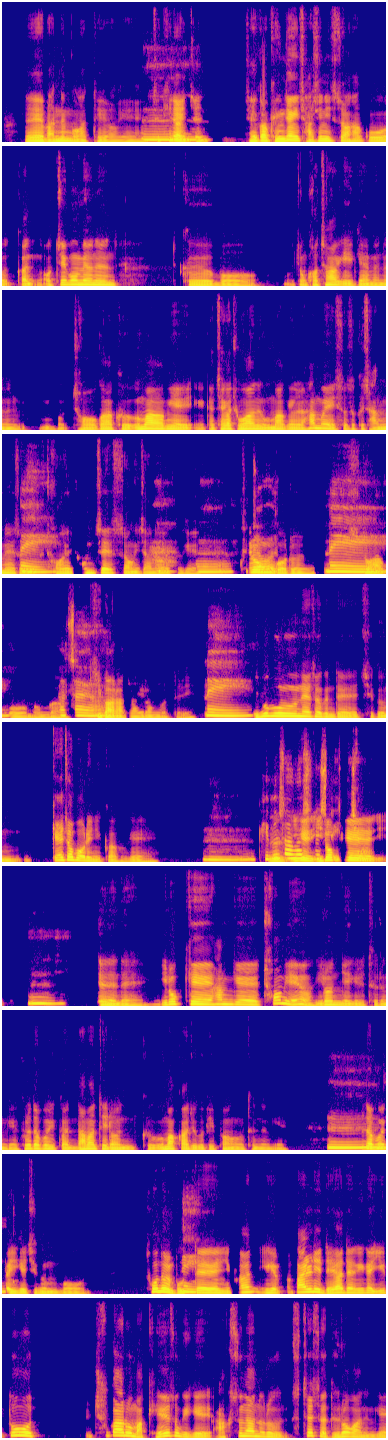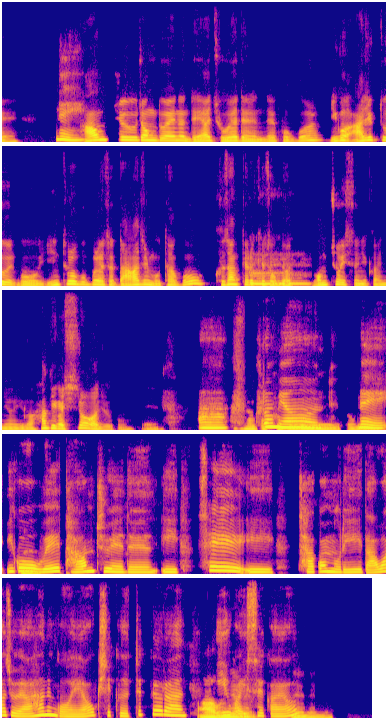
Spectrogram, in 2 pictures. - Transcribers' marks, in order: other background noise; gasp; in English: "intro"
- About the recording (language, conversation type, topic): Korean, advice, 미완성된 작업을 끝내기 위해 동기를 다시 찾으려면 어떻게 해야 하나요?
